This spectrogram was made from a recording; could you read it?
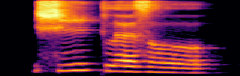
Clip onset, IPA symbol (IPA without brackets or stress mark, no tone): ɕ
